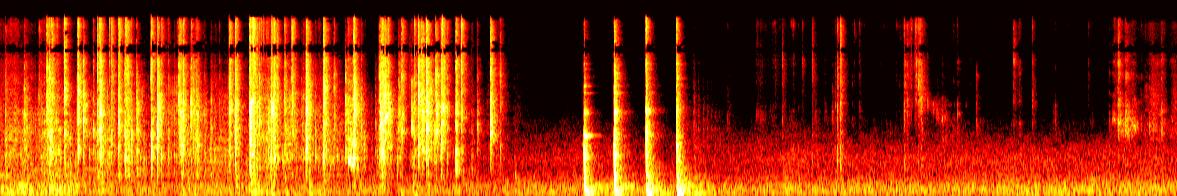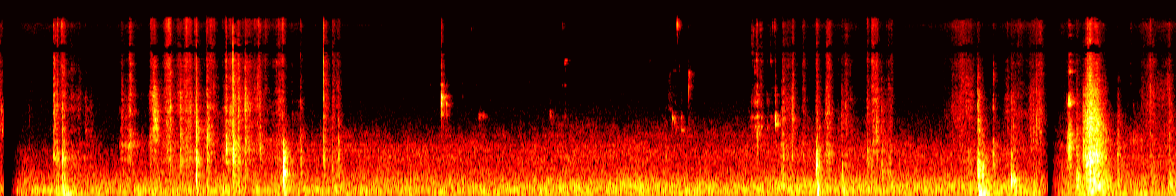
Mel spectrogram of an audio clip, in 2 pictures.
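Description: Close kitchen food-prep handling sounds: a dense run of crackling and clicking for the first six seconds, then a few sharp knocks, then scattered quieter clinks and rustles as an egg and milk go into a glass dish.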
